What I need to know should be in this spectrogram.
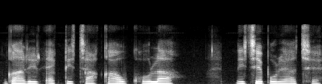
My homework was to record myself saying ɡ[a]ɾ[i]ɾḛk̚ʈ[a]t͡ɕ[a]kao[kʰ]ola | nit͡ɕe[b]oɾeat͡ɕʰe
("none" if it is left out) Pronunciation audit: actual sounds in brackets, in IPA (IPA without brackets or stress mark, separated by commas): a, i, i, a, kʰ, p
